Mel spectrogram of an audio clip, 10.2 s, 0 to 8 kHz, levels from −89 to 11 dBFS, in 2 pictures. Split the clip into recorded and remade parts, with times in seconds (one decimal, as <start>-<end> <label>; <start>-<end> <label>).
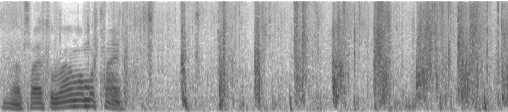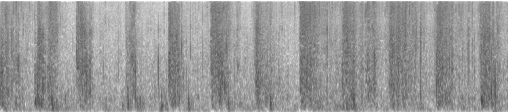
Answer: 0.0-10.2 recorded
